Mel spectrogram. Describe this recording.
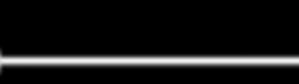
Censor Bleep
Just in case there's some foul-mouthing.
